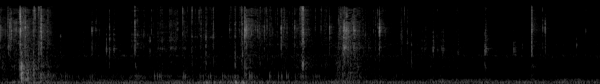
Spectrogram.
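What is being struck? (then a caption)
Soap bar shaved with a metal blade. A small metal blade shaves a solid, hand-sized, glossy purple bar of soap embossed "Speick" with an orange interior. The clip is full of crisp, bright scraping and crinkling strokes, with louder bursts near the start and in the middle and quick, dry strokes that stop almost at once.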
